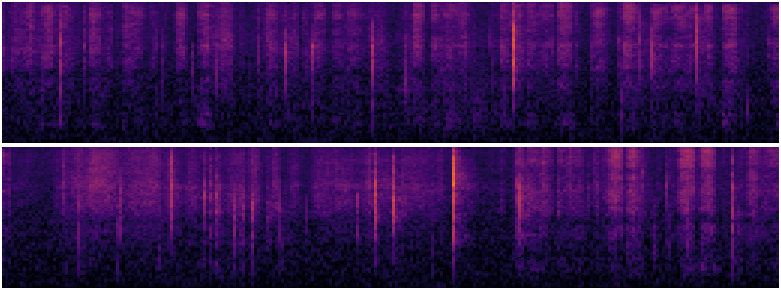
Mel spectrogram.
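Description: A pencil tip scratches across a thin, crumpled brown paper sheet resting on a table while writing. The sound is quiet, bright, dry scratching and crinkling, with frequent sharp, short ticks and crackles and almost no low end.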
